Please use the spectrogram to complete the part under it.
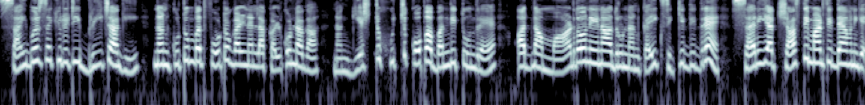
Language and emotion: Kannada, angry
